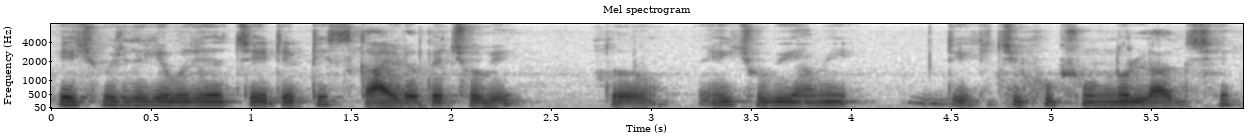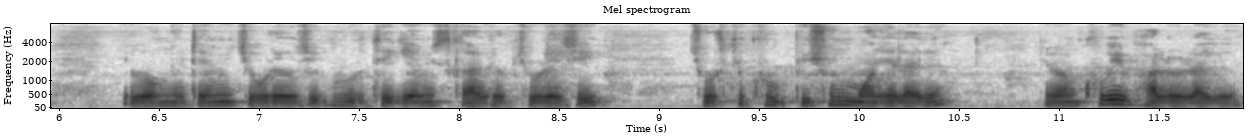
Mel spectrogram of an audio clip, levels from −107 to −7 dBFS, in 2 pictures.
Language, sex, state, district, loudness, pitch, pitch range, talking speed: Bengali, male, West Bengal, Kolkata, -31 LUFS, 115 Hz, 110-120 Hz, 180 wpm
